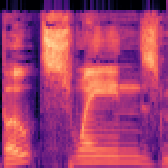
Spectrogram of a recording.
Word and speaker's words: boatswain: at the rank of boatswain's mate third class. Am I saying that right, Dev? Boatswain. – Yeah, but that's like I feel like that's a made up title.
